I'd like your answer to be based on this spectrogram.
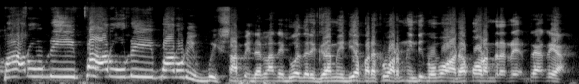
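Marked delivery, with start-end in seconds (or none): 0.0-1.9 retold scream. Woman recognizing her healer shrieks his name. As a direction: call out across the mall in joy. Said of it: "sampai lompat-lompat".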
